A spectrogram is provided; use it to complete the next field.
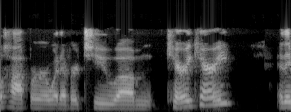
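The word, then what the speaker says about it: Kerikeri: took a puddle of hopper or whatever to carry carry and they pronounce it kitty-kitty which is in Northland and I met a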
